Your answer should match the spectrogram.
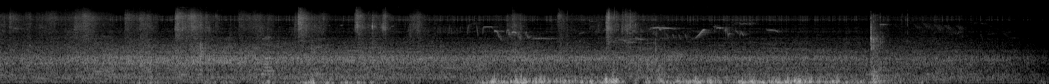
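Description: Footsteps crunching on gravel, loudest in the second half, over a steady outdoor background hiss, with a few short high chirps in the middle.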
